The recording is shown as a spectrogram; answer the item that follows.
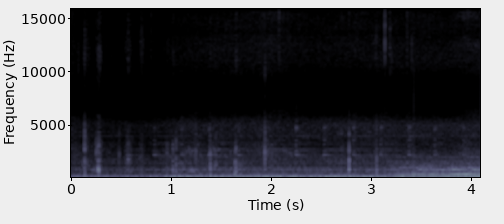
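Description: An approaching diesel locomotive lead unit (a GE ES40DC), heard as a low rumble, with repeated sharp clicks over it. About three seconds in, the locomotive's air horn starts sounding a multi-note chord, and the whole sound grows louder.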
